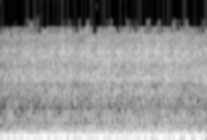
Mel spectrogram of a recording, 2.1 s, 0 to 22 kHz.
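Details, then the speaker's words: 2020 Duramax L5P just fitted with Stealth 67 turbo, first start, very cold, reduced-power and many warning messages: deep steady rumble, no turbo hiss; owner suspects turbo actuator not working; rough rumbly idle. "It sounds a lot more rumbly."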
